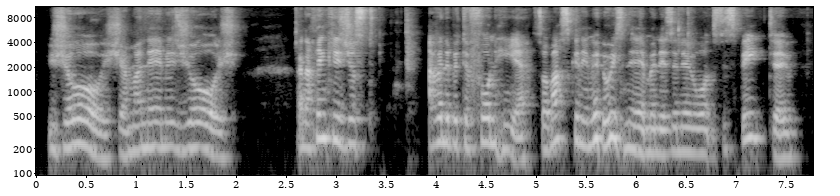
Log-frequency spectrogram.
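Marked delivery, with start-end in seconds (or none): 0.1-2.0 very French, slow, comic put-on French accent. Relaying the man's answer when asked his name, in a put-on French accent. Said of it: "Sounds very French".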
